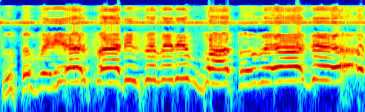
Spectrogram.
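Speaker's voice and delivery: witch voice speaking through loud laughter. A woman who has turned into a witch speaks to Hariya, laughing loudly. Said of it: "देखते ही देखते उसका सुंदर रूप एक डरावनी चुड़ैल में बदल जाता है और वो जोर जोर से हंसती है। / तभी अचानक वो औरत हवा में उड़ने लगती है। देखते ही देखते उसका सुंदर रूप एक डरावनी चुड़ैल में बदल जाता है और वो".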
